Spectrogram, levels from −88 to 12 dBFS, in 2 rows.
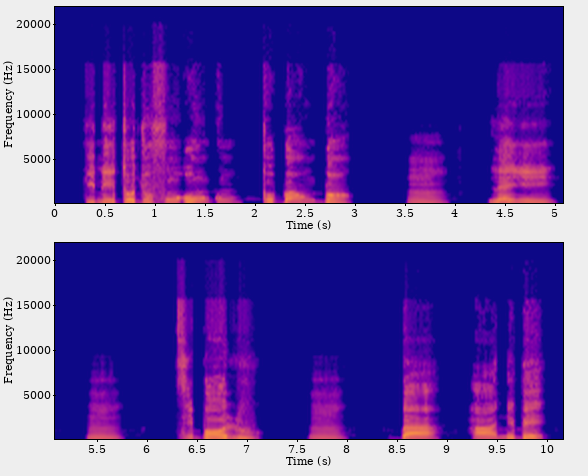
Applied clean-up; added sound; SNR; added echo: none; none; none; none.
